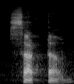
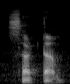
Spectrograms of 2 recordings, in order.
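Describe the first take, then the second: First: The word begins with an s sound. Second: The same.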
